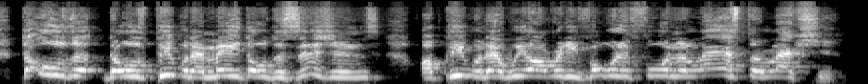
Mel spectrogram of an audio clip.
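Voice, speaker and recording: Projecting his voice, a man talks very fast at an extremely high pitch, his tone animated, bright and sharp. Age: 40s. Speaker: podcast host. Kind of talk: heated debate. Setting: live stream.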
